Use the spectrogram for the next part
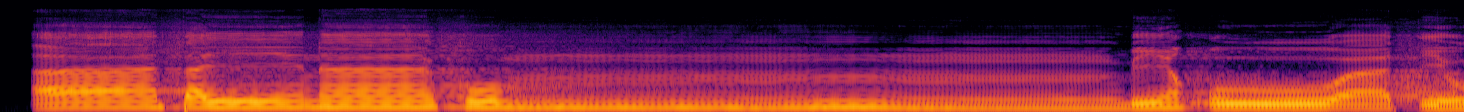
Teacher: Atainakum, di sini mim mati berhadapan dengan ba, bertemu dengan ba, maka didengungkan.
